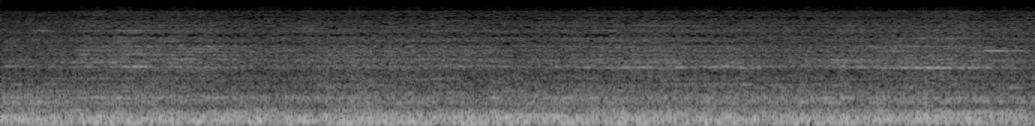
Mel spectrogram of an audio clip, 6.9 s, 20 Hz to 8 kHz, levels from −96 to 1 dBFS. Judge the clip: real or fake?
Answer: real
